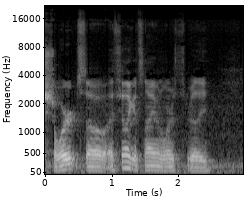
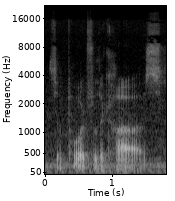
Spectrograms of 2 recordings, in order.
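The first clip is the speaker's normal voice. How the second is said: muttered echo; 10 semitones lower, 13 dB quieter than usual. Retold or imitated. Echoing the lines under breath.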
